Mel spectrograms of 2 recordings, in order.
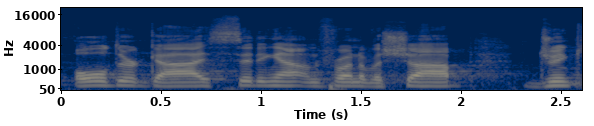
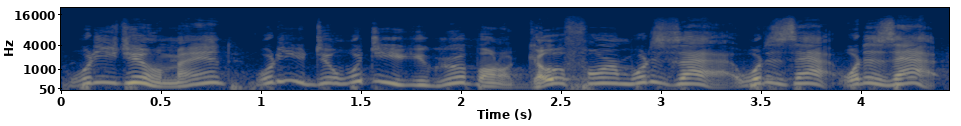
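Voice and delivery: higher, fast-talking imitation of Wes; a lightly higher impression of a fast talker; imitating Wes; 5 semitones higher than usual. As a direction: rattle it off like Wes. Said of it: "Wes talks like this".

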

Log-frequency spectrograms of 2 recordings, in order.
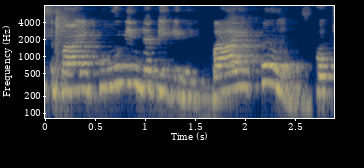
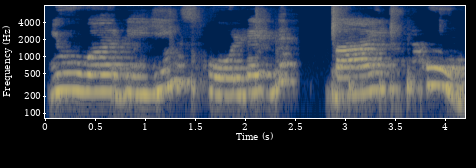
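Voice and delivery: very slow, word by word; very slow dictation; 2 semitones lower, much slower than usual. Shown as a demonstration. Teacher dictating the easy sentence to children. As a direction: stretch every word for writing. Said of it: "simple man way first".

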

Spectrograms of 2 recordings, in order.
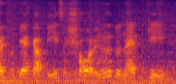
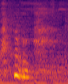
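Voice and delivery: high breathless burst of laughter; hysterical laugh; 13 semitones higher than usual. Retold or imitated. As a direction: break into helpless giggling. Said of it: "eu olhei pra professora e comecei a rir".

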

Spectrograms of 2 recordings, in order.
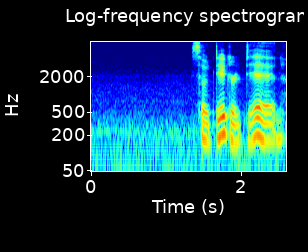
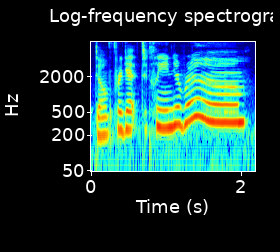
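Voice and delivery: calling out; 8 semitones higher, 4 dB louder than usual. Acted. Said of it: "Mamasaur called".

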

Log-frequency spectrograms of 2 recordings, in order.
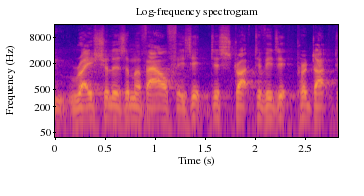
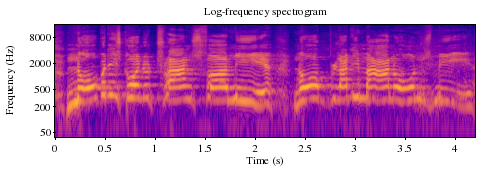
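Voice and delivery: much higher, slow, indignant woman's voice; 6 dB louder, slower than usual. Retold or imitated. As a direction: stand up for herself, outraged. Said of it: "some woman leapt up and said".

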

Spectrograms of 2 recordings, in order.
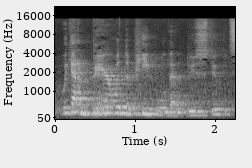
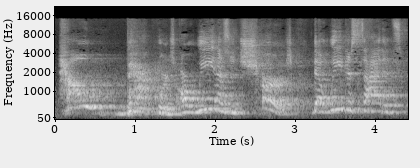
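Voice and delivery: raised, building preacher voice; preaching; 10 semitones higher than usual. Real, not acted. Pastor pressing the church on forgiveness, fervent preaching. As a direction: preach it to them with rising fire.

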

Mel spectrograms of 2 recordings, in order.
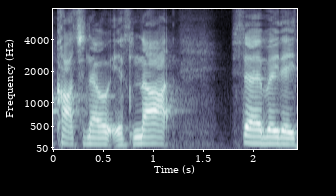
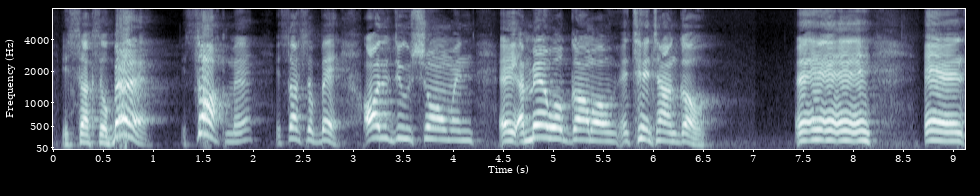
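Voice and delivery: angry rant; 5 semitones higher than usual. Real, not acted. Fan ranting at Cartoon Network, angry. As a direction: let the frustration boil over.

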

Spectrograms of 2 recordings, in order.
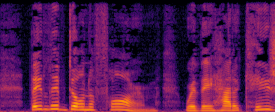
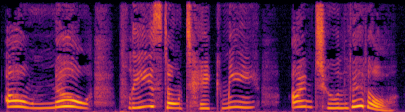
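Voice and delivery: very high, pleading little goat; wee, quivering voice; 5 dB louder than usual. A narrator's reading. Tiny goat begging the troll, wee quivering plea. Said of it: "in a wee, quivering voice".

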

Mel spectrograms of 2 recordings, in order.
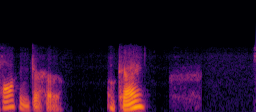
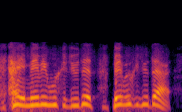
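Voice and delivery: mock eager problem solver; 11 semitones higher, faster than usual. Voicing an overthinking problem solver.

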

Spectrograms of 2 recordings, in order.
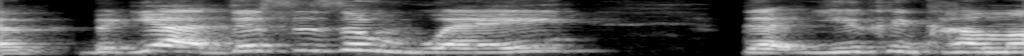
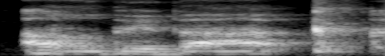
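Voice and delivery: low mock action-hero voice; movie tough-guy line; 6 semitones lower, 5 dB quieter than usual. Host showing off her deep sick voice, mock low action hero. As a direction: go deep and deadpan, playfully imitating. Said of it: "That sounded like".

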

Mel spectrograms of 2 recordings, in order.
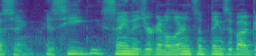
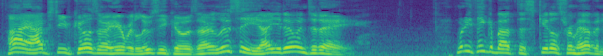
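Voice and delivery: raised, higher-pitched playful host voice; mock interviewer; 4 semitones higher, 4 dB louder than usual. Host interviewing Lucy the pet about the show, mock interviewer. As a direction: pretend to interview your pet on air.

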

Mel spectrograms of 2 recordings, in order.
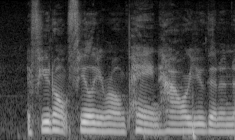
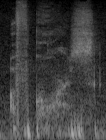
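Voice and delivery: very soft whisper; whispered realization; 18 dB quieter than usual. Retold or imitated. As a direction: whisper it as the penny drops. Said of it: "my mother lighting up and saying".

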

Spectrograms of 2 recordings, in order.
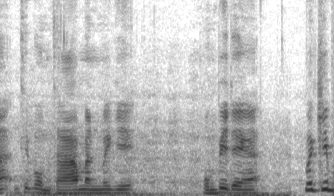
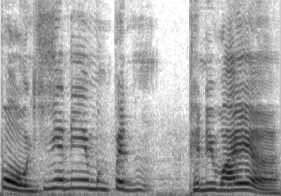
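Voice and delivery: startled angry yell; 9 semitones higher, 10 dB louder, slower than usual. Real, not acted. Balloon floating at him.

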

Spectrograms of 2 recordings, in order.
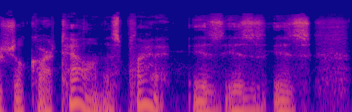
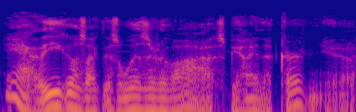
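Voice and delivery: ordinary talk

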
